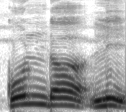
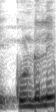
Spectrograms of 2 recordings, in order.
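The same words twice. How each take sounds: First: कुंडली split as कुं-ड-ली with small gaps; syllable-by-syllable reading. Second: Said in the usual way. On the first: Shown as a demonstration. Teacher building the word for learners, split as कुं-ड-ली. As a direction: break कुंडली into its three parts. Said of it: "कुंडली पढ़ेंगे इसे". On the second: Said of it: "पढ़ेंगे इसे".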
